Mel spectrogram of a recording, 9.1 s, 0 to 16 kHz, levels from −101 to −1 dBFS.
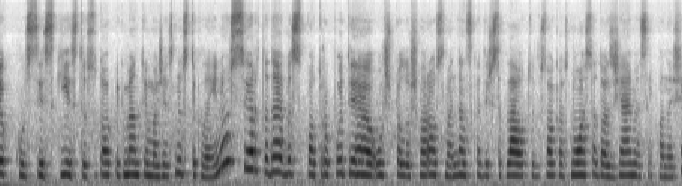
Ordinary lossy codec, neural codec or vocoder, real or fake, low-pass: Opus, 24 kbps; none; real; 14.4 kHz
